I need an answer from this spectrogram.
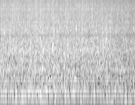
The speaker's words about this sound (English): After the spilled oil is extracted, the remaining water is reintroduced into Newtown Creek through this pipe, becoming the cleanest source of water entering the creek. Crystal clean water rushes through riprap onto the waterway below.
